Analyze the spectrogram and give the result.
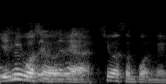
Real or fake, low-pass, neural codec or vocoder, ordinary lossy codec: fake; 7.2 kHz; autoencoder, 48 kHz, 128 numbers a frame, DAC-VAE, trained on Japanese speech; Opus, 16 kbps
